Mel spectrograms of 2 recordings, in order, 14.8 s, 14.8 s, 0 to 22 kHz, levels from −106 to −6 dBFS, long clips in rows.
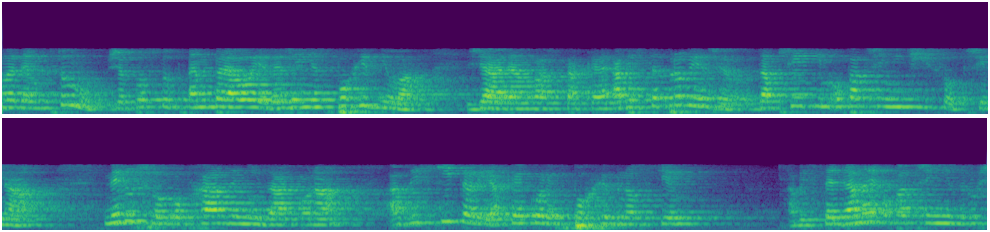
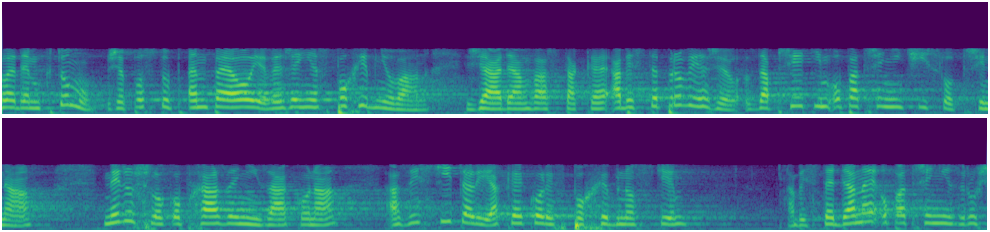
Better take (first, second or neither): second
